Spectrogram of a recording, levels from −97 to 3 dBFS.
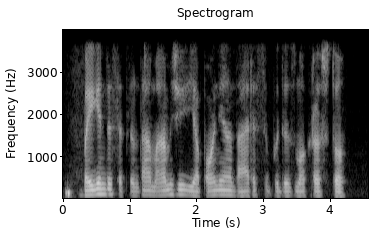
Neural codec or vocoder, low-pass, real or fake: none; 3.6 kHz; real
